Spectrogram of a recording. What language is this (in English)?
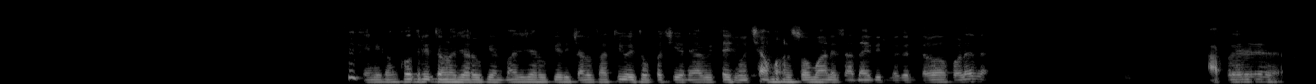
Gujarati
